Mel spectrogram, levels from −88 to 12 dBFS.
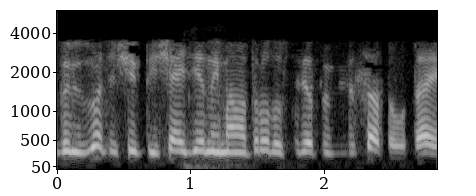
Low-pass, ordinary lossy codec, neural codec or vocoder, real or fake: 5.4 kHz; MP3, 24 kbps; none; real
